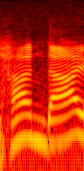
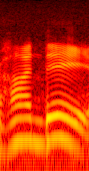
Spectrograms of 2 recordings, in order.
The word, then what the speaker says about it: Hyundai: guys in a hyundai pronounced hyundai or hyundai well whatever your whatever you'd like for the night but tonight's players of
